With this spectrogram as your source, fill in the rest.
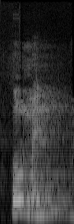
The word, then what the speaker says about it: women: pronunciation here in particular women women the first bubble o in women does not change in terms of spelling but in pronunciation it does change the plural form of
